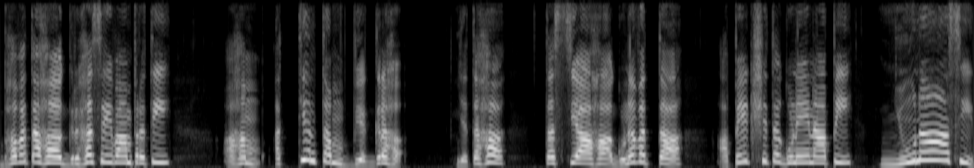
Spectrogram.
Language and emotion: Sanskrit, angry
